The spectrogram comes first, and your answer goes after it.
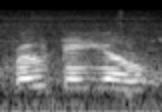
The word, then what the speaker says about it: Rodeo: Drive in Beverly Hills so now here on America it's called Rodeo whenever you spell it out but only in Beverly Hills do we call it rodo everyone welcome to the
